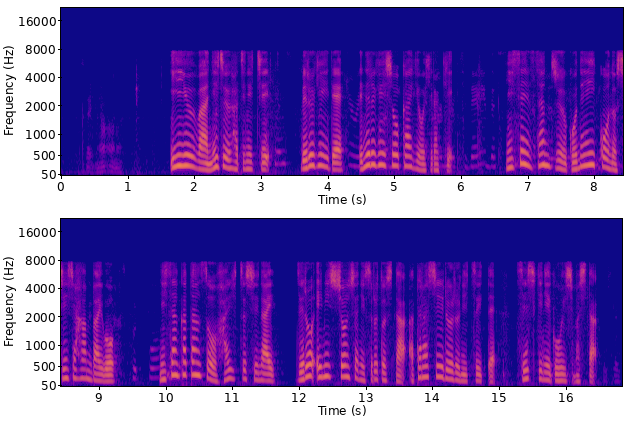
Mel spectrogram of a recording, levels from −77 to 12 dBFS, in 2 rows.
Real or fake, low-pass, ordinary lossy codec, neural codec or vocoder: fake; none; none; codec, 16 kHz, 6 kbps, DAC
